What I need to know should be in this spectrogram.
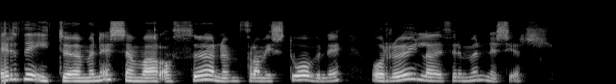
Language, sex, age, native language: Icelandic, male, 20-29, Icelandic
